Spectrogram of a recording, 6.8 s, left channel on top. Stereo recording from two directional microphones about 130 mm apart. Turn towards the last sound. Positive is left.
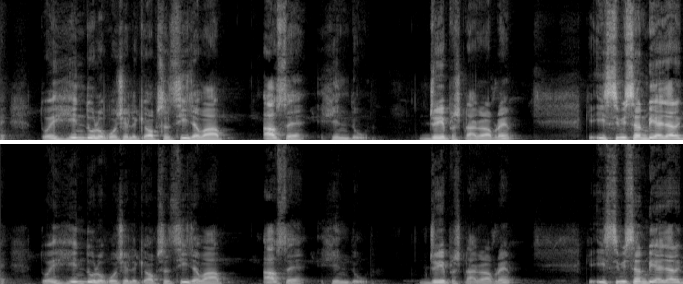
turn(degrees=30)  # may be behind; listen again after turning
